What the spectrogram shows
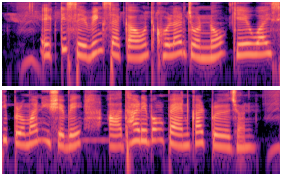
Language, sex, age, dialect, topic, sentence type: Bengali, female, 18-24, Northern/Varendri, banking, statement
